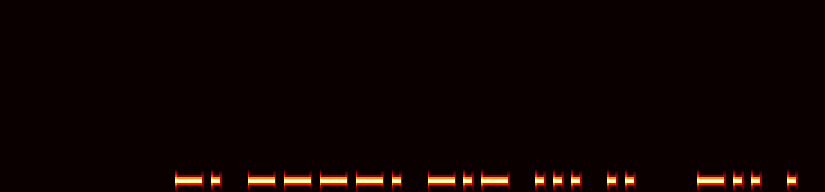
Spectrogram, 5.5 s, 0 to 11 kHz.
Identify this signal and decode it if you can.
Morse code, heard as a keyed tone, about 20 wpm, 700 Hz. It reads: N9KSI DE
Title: USA Callsign DE Callsign - 5 Characters - 20wpm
